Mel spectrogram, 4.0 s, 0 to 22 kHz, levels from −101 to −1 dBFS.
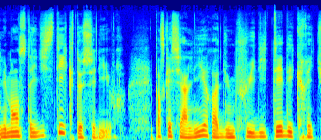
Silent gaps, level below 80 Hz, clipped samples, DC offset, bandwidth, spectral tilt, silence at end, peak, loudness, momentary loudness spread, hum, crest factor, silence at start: none; -44 dBFS; under 0.1%; under 0.1%; 16 kHz; -5.5 dB/octave; 0 s; -6 dBFS; -25 LUFS; 11 LU; none; 18 dB; 0 s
